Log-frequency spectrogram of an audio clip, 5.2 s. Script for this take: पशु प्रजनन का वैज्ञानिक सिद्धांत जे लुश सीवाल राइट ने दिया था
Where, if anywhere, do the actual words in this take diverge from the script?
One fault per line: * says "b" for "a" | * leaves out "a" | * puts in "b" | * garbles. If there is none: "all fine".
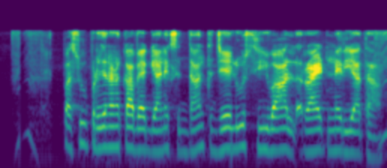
all fine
